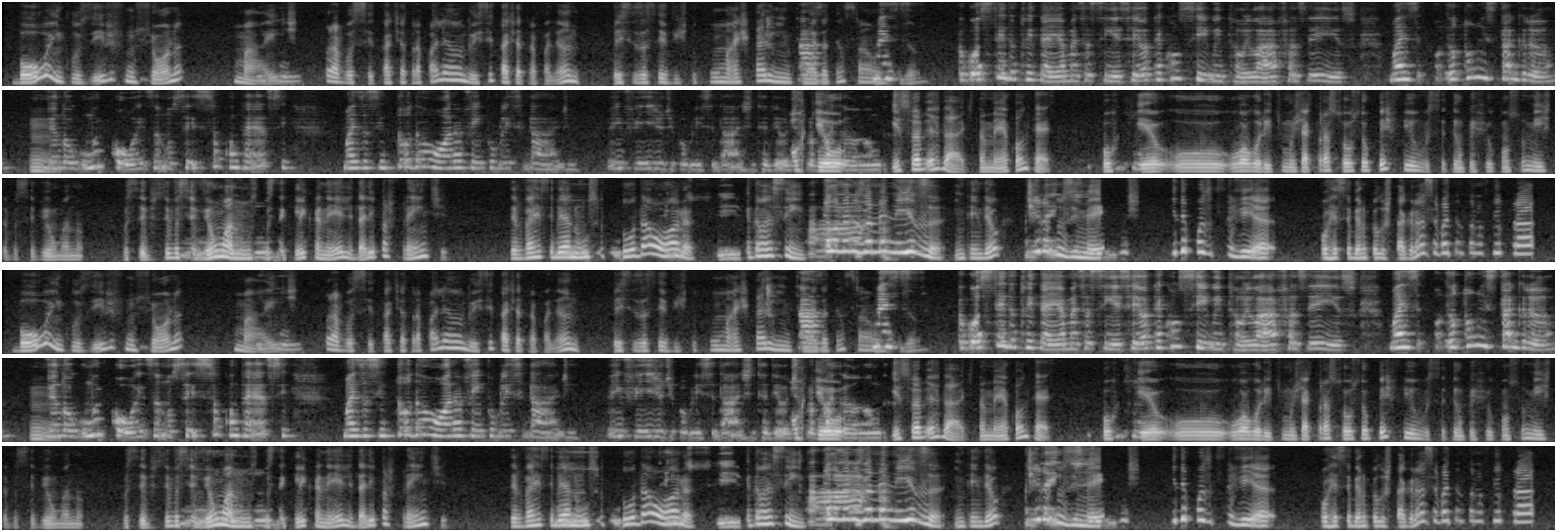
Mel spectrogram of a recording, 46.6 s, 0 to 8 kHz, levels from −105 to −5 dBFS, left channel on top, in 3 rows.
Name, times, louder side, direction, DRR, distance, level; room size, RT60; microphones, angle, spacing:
voice 1, 0.1-1.8 2.3-2.8 3.2-3.5 3.8-5.8 6.1-8.8 15.8-16.1 23.4-24.0 24.4-26.0 26.5-31.0 31.4-31.9 32.4-33.6 34.0-35.3 36.1-37.0 37.3-38.0 38.5-41.1 41.3-42.4 42.8-43.8 44.2-46.4, left 1 dB, 10° left, 0.4 m, -33 dB
voice 2, 2.5-3.0 8.0-8.2 8.7-9.0 9.6-15.7 15.9-18.7 18.9-21.3 21.6-24.3 26.6-27.1 32.8-33.8 36.6-37.3 37.7-37.9 38.2-38.4 39.1-40.0 41.3-42.2, right 8 dB, 55° right, 2.8 m, -33 dB
head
